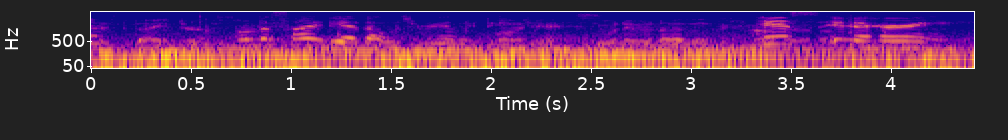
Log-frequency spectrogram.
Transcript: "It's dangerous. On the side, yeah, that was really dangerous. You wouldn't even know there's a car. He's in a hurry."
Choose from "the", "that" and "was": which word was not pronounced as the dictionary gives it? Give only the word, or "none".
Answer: none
